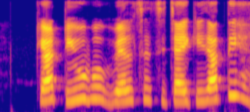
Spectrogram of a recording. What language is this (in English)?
Hindi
